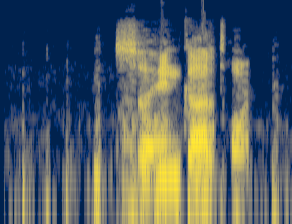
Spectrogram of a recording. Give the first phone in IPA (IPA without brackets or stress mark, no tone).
s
